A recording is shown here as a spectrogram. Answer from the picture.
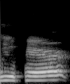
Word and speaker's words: Huppert: su's new movie A traveler's need is Isabelle huper I think that's that's how you pronounce her name famous French actress she plays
